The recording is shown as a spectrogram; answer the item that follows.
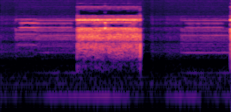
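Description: Military UHF radio channel: a sharp-edged burst of static hiss lasting about two-thirds of a second, in the middle, as a transmission is keyed with no speech. Fainter hiss with a thin steady tone comes before and after it.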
